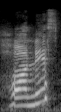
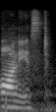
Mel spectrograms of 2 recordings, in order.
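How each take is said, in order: First: The word begins with an h sound. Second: The word begins with a vowel sound. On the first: The speaker calls it wrong. "हॉनेस्ट बोले क्या, नहीं, एच silent है" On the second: The speaker calls it right. "ओ से हम start किए"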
